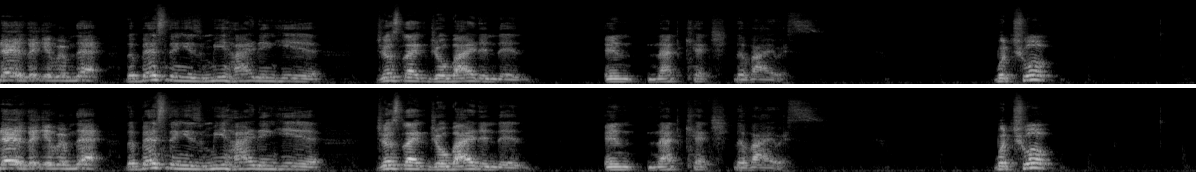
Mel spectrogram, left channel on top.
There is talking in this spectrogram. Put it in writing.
they give him that. The best thing is me hiding here, just like Joe Biden did, and not catch the virus. But Trump,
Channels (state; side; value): quieter; left; 4.4 dB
